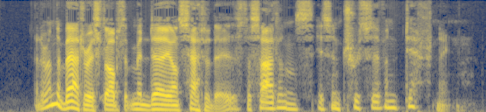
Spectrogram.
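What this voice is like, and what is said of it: English accent. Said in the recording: “The English accent was clearly discernible ... the English voice”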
